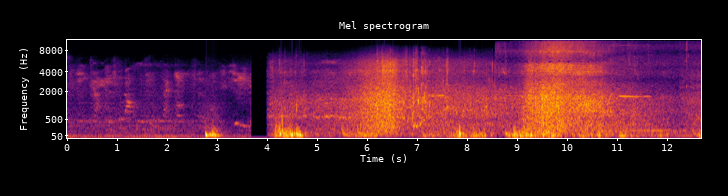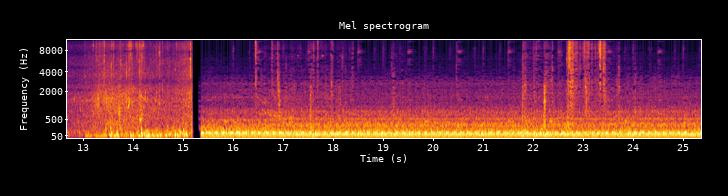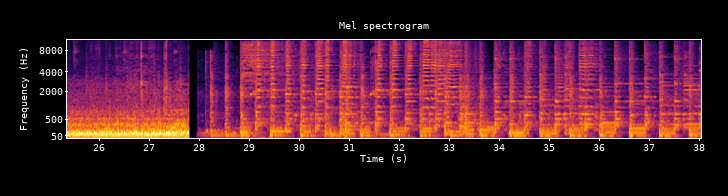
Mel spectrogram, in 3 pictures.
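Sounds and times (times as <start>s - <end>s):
sea water lapping: 4.7s - 15.2s.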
